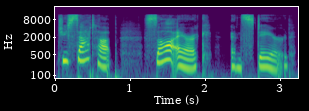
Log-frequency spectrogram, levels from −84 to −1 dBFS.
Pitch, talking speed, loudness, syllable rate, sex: 235 Hz, 130 wpm, -17 LUFS, 3.6 syllables/s, female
